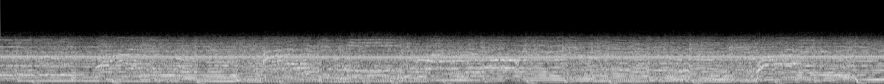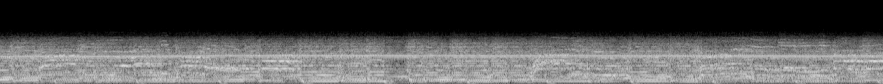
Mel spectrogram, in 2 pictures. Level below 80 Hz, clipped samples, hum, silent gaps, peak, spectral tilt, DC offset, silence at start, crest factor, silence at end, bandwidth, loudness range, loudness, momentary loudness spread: -40 dBFS; under 0.1%; none; none; 0 dBFS; -9 dB/octave; 0.4%; 0 s; 12 dB; 0 s; 5.4 kHz; 1 LU; -12 LUFS; 1 LU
